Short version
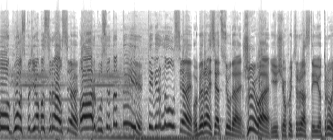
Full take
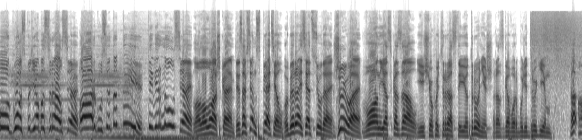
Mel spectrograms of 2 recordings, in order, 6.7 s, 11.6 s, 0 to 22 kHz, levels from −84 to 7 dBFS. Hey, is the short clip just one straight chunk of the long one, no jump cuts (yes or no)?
no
